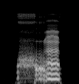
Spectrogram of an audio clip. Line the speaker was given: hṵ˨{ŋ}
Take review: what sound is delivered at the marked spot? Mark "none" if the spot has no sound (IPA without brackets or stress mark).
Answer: ŋ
